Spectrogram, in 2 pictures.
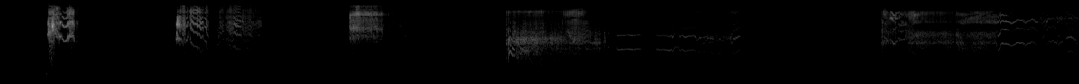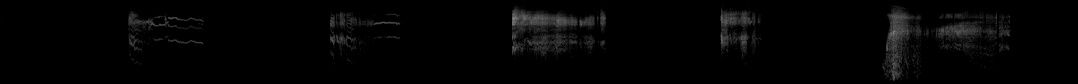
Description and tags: Spider Killed Foley 01
Hand picked my favorite "killed" sounds from my Spider_Foley 01, 02 & 03 and Squish_Foley_01 files.
CAD E100S > Marantz PMD661
animal, rpg, spider, rat, bat, game-foley, spider-killed, screech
